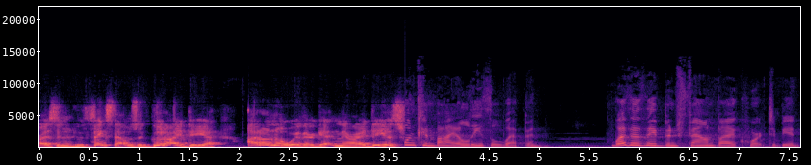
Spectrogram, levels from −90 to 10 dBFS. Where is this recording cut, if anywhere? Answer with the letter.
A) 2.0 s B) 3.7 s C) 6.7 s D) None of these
B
